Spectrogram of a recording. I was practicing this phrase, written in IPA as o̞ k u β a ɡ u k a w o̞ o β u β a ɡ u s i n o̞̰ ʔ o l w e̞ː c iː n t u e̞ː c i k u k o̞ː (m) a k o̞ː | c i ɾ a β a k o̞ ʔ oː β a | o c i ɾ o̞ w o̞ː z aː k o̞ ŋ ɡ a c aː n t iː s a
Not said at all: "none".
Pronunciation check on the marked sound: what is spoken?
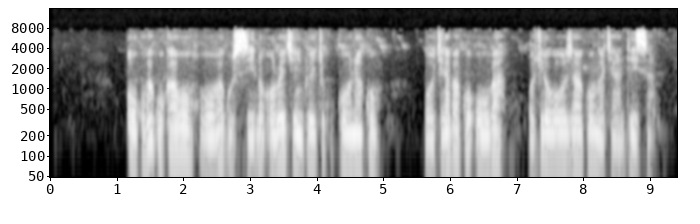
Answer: n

